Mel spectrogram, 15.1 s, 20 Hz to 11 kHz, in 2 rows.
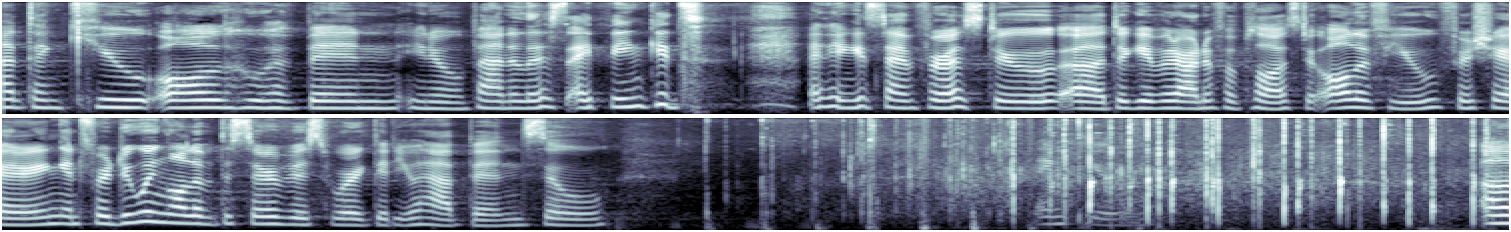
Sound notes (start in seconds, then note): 11.1 applause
